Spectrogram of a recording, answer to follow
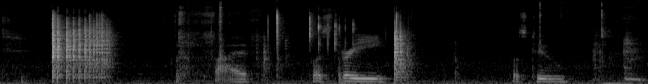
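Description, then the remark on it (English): A twenty-sided die is rolled during a tabletop role-playing game to examine an ornate desk for traps and locks, clattering across a hard surface: a loud initial burst of rattling, then a scatter of sharp, quieter clicks as it settles, with voices talking over the end. “All right, D20.”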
